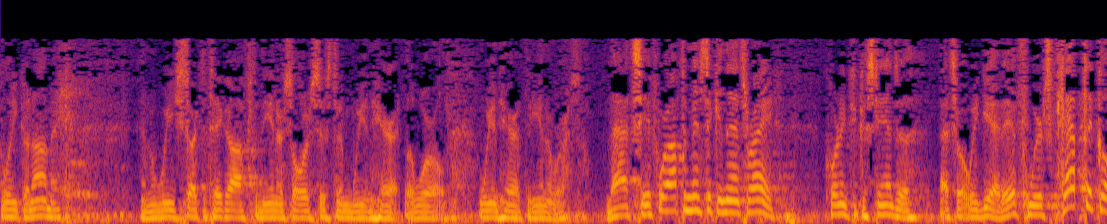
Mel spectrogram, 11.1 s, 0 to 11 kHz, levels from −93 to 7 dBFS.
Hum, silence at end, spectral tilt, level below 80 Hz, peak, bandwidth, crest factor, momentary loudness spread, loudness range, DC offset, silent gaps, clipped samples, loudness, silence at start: none; 0 s; -6.5 dB/octave; -30 dBFS; 0 dBFS; 6.4 kHz; 14 dB; 7 LU; 2 LU; under 0.1%; none; under 0.1%; -15 LUFS; 0 s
